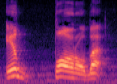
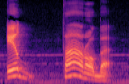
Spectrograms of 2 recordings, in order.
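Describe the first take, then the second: First: The t sound is emphatic and heavy. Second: The t sound is plain and unemphatic. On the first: The t has been replaced by its emphatic counterpart. "Boleh juga kita ganti taknya itu dengan to" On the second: This is the original pattern form. "Karena ini memang asalnya seperti itu"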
